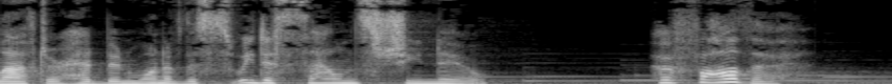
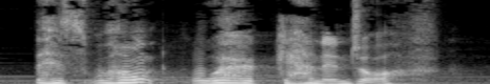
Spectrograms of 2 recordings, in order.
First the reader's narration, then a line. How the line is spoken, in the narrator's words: she said hoarsely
